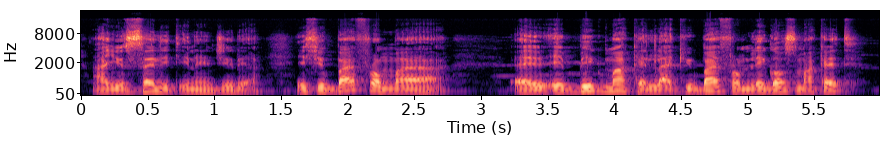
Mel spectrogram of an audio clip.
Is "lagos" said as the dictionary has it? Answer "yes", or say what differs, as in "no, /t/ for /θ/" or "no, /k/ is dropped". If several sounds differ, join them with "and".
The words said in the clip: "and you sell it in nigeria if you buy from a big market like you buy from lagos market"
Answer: yes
